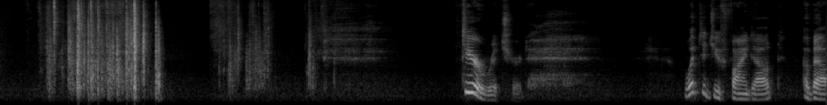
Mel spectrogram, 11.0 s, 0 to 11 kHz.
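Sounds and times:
paper rustling and crackling: 0.0s - 2.2s, 2.8s - 4.6s.

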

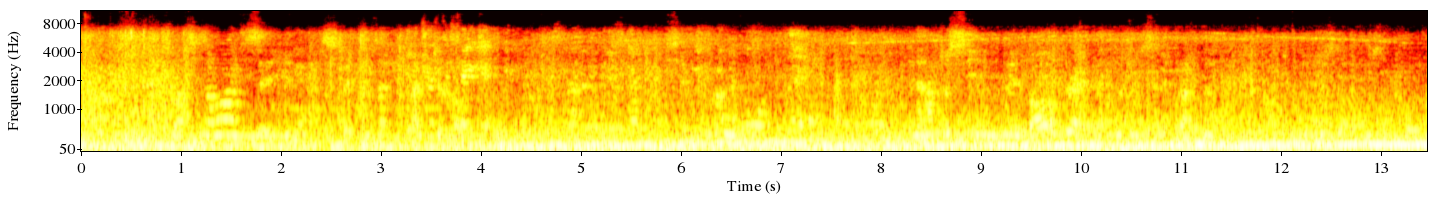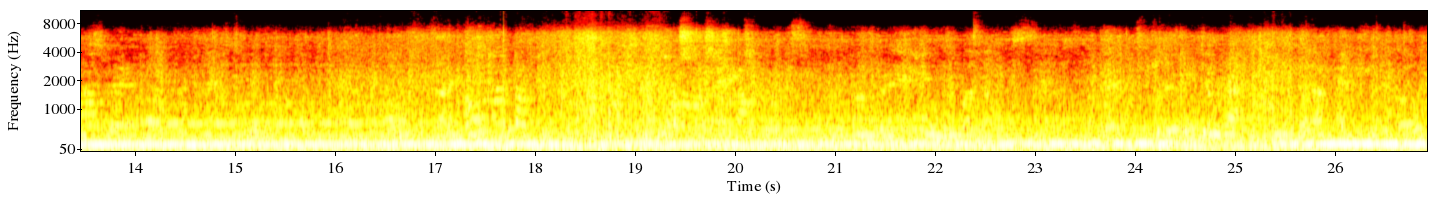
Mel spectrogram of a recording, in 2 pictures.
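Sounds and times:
bus engine running: 0.0s - 26.9s
road noise: 0.0s - 26.9s.

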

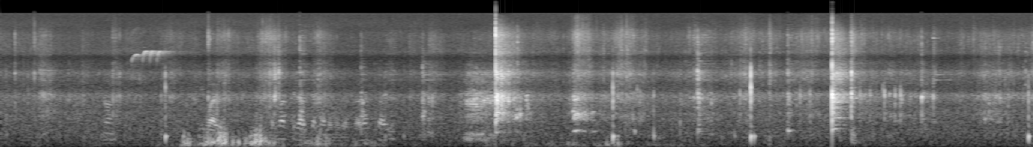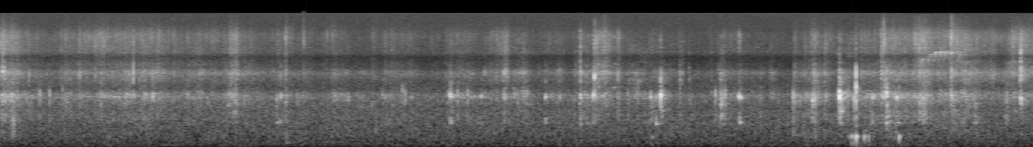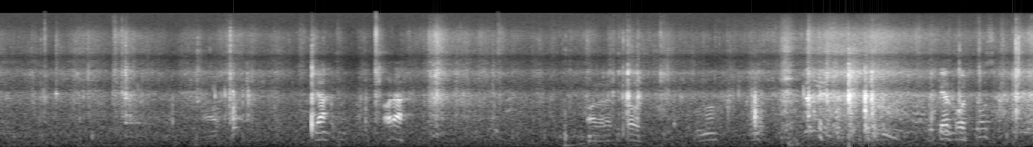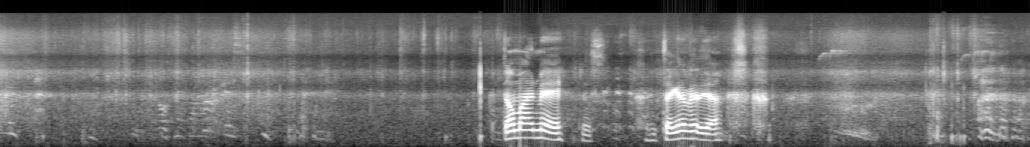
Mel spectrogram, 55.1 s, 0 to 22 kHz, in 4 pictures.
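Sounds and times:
bamboo crackling and snapping: 0.0s - 50.1s, 50.9s - 55.0s
steady high hiss: 0.0s - 55.0s
sharp bamboo cracks: 6.5s - 48.0s, 51.1s - 55.0s.

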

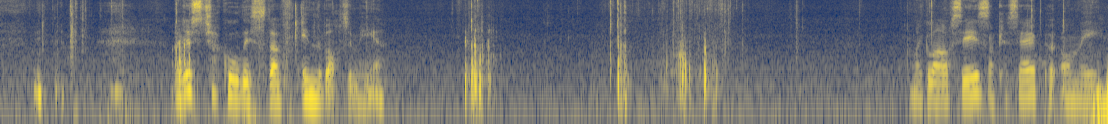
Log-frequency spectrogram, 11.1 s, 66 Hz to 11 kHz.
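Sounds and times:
items knocking into handbag: 4.6s - 5.0s.

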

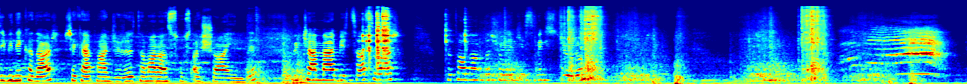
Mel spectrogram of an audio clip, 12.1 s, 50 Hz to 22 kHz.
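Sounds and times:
child calling out: 10.5s - 12.0s.

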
